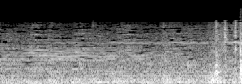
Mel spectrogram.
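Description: A steady low rumble of a car runs throughout, then a couple of short mechanical clicks and a clunk near the end as the driver, hands through the window on FBI orders, opens the car door from the outside with the left hand.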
